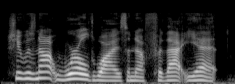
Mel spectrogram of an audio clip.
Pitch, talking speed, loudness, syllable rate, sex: 210 Hz, 230 wpm, -16 LUFS, 4.7 syllables/s, female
